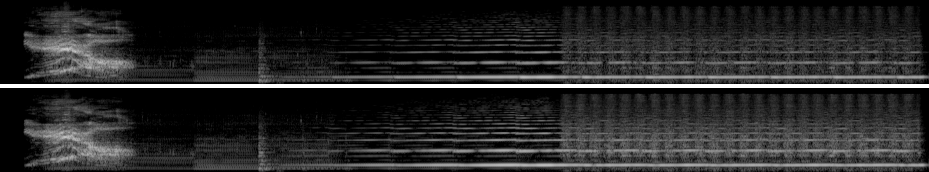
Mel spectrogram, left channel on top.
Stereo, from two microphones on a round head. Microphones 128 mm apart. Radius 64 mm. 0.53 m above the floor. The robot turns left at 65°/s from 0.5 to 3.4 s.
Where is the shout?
125° left, 1.9 m; by 1.4 s 70° left, 1.9 m.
